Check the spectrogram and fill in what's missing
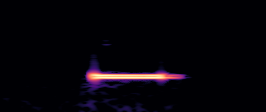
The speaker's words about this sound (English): We're ringing. Can you hear that okay?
